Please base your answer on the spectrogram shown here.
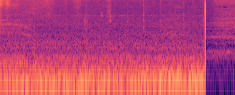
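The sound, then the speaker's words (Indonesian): A car driving on a toll road gives a steady low rumble of engine and road noise that holds evenly for about two seconds, then stops abruptly. “gue akan nyetir di tol dulu ntar sambung lagi”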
